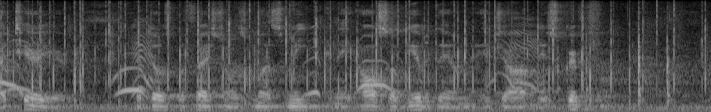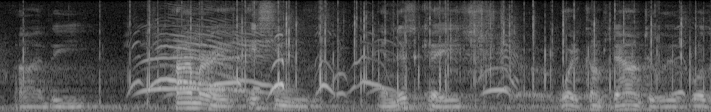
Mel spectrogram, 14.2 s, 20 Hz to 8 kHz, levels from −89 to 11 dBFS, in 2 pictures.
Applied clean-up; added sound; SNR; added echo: none; Cheering; 2 dB; none.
